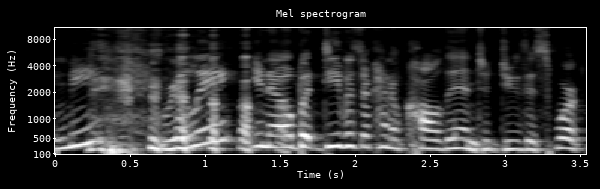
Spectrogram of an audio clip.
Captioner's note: laughs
